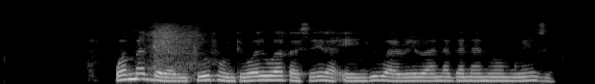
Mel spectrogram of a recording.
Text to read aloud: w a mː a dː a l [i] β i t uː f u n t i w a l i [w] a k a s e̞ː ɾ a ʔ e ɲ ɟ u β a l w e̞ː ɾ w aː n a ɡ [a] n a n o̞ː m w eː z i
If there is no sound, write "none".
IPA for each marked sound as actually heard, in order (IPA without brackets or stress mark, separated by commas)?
a, w, a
